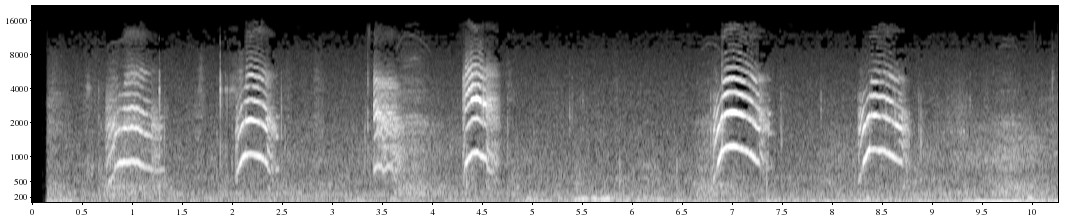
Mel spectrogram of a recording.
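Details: Four-day-old Maine Coon kittens at a cattery in Tokyo, Japan, indoors, giving thin, high, arched mews, each rising then falling, about six calls in ten seconds, spaced unevenly, with soft rustling between them.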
